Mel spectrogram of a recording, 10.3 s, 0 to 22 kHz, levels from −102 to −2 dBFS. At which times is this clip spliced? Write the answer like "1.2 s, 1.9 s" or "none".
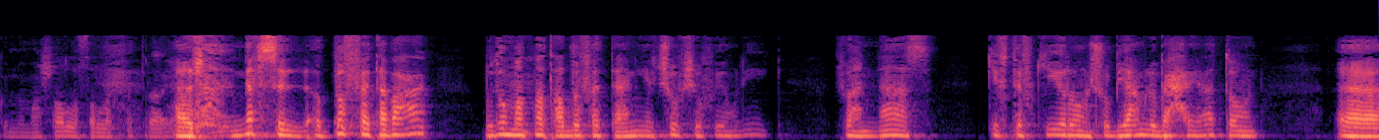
1.7 s

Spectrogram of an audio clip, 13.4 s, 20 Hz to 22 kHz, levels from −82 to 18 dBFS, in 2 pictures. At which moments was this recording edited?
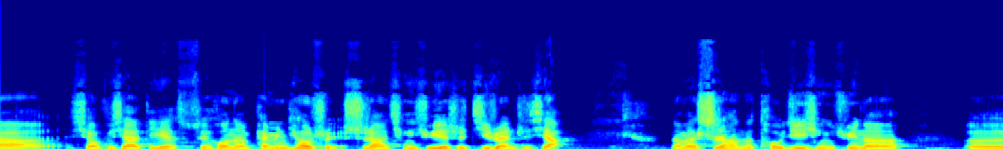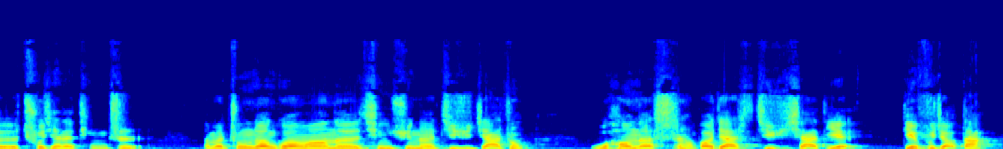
none

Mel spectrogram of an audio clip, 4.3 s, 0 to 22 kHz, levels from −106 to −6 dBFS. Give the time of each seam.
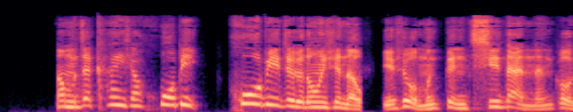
1.6 s, 2.7 s

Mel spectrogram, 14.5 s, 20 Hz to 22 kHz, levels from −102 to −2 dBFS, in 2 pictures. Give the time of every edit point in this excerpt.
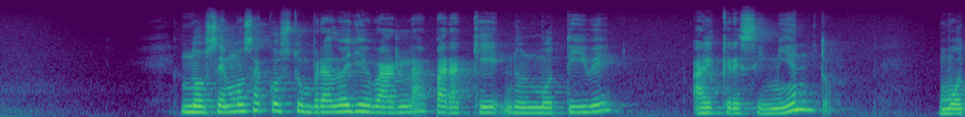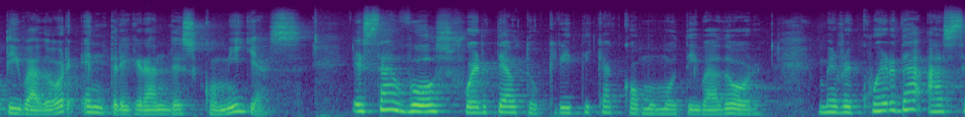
1.3 s

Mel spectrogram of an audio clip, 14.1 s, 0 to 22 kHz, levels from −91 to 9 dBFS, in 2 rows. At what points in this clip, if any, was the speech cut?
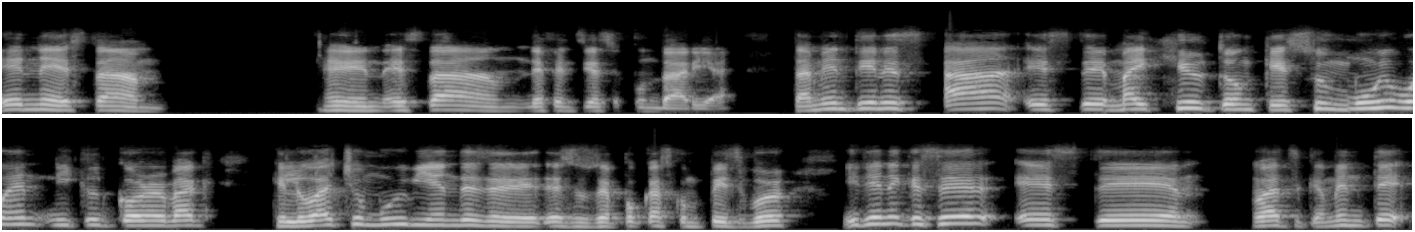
6.7 s, 11.2 s

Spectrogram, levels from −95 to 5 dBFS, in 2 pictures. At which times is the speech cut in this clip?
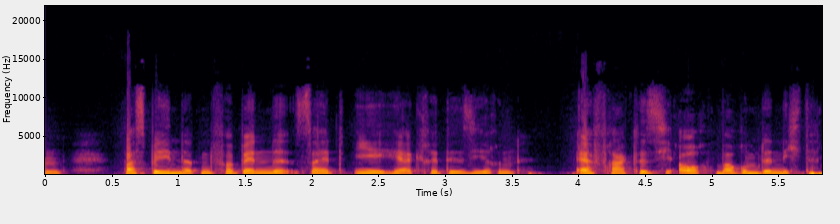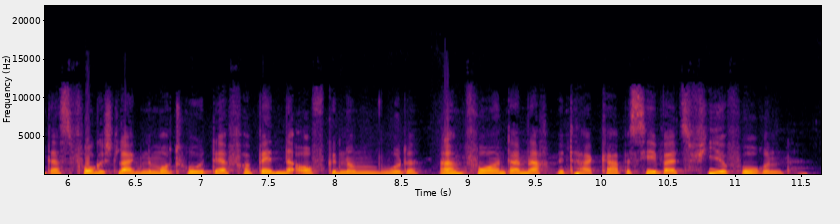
8.7 s

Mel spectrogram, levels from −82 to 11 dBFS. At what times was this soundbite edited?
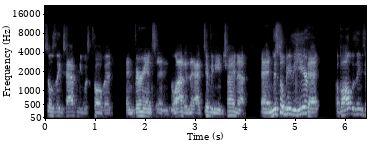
4.2 s, 5.2 s

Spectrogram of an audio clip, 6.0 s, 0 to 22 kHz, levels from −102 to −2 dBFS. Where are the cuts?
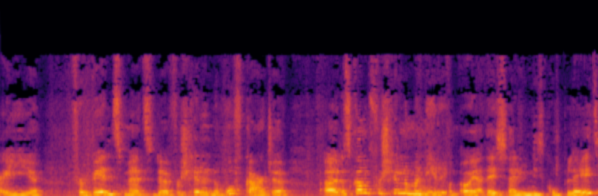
3.2 s, 4.5 s

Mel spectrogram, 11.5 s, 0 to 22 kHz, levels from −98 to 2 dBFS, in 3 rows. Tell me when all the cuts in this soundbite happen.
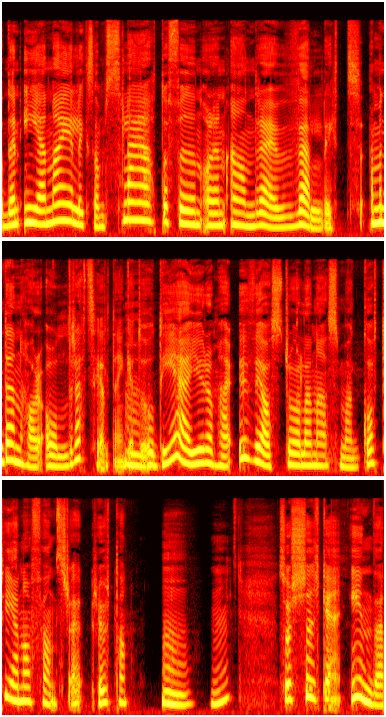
none

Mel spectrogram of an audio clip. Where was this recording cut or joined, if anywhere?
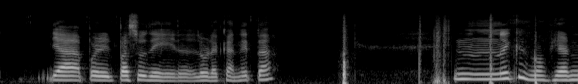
none

